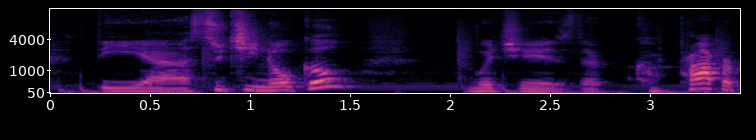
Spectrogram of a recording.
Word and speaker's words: Tsuchinoko: from this as for the level 3 the Tsuchinoko which is the proper pronunciation for this this particular monster regardless of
